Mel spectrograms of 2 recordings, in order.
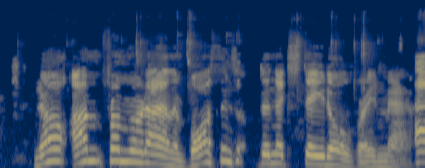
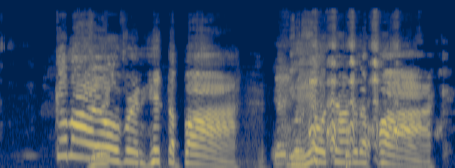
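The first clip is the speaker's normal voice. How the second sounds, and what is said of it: Put-on Boston accent. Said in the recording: “that's how they talk in Boston, Mass.”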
